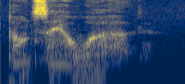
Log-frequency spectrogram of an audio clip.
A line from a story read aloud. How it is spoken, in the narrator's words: I whispered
